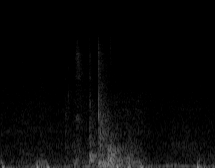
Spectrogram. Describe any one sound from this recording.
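A cat leaps and lands with a soft thump on a wooden floor.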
